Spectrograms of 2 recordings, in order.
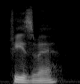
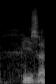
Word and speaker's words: Fils-Aimé: Moving forward, Reggie Fils-Aimé. Is that how you say his name? – Yes. – Fils-Aimé.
